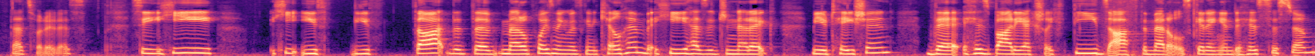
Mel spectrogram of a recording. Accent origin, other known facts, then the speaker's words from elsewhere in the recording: Kentucky, United States; I'm from Kentucky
